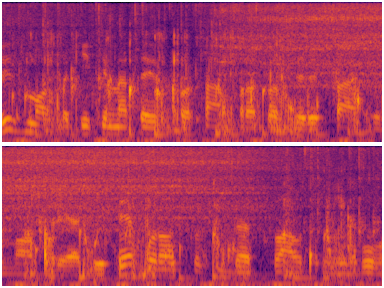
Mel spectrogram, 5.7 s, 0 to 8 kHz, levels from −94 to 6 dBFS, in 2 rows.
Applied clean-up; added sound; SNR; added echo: none; Splash, splatter + Rattle (instrument); 0 dB; none.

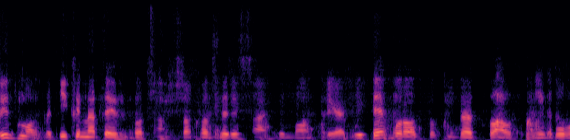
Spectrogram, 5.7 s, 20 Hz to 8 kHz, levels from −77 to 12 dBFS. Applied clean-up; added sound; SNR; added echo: neural mask model DeepFilterNet 3.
